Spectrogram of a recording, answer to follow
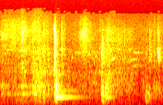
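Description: Climbing a ladder: a few sharp knocks from feet on the rungs. The first, about three-quarters of a second in, leaves a short ringing tone, and a second knock about half a second later rings more briefly.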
